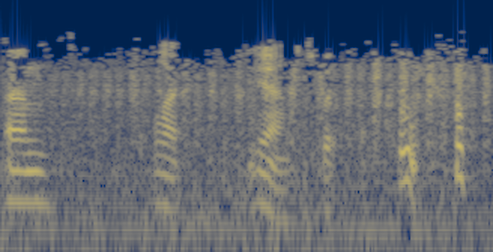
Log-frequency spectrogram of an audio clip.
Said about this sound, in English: What's it called? It's a dog.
